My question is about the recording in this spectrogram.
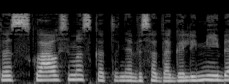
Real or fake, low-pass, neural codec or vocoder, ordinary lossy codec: fake; 19.8 kHz; vocoder, 48 kHz, 128 mel bands, Vocos; MP3, 48 kbps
